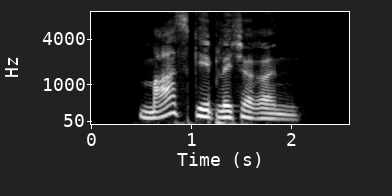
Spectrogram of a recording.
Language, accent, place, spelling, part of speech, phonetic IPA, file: German, Germany, Berlin, maßgeblicheren, adjective, [ˈmaːsˌɡeːplɪçəʁən], De-maßgeblicheren.ogg
- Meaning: inflection of maßgeblich: 1. strong genitive masculine/neuter singular comparative degree 2. weak/mixed genitive/dative all-gender singular comparative degree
